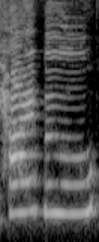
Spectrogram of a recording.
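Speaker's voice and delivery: playful high greeting. Real, not acted. Greeting Mike in chat.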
